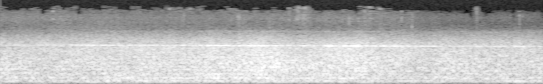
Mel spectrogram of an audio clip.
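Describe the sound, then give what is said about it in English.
A steady, loud roar of an airplane passing overhead near the airport on the outskirts of Manchester, heard from a small industrial park, with a thin high-pitched whine riding on top and no change in volume across the few seconds; no one speaks. “We're on the outskirts of Manchester, near the airport.”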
